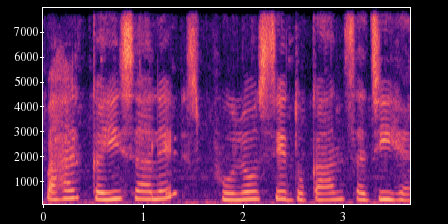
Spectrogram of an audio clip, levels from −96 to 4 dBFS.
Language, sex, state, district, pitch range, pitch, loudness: Hindi, male, Maharashtra, Mumbai Suburban, 280-310 Hz, 295 Hz, -18 LUFS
